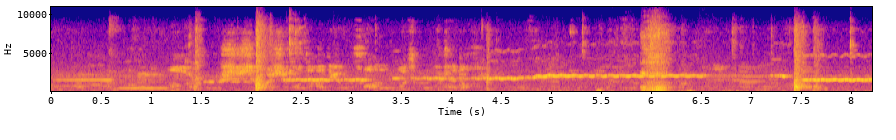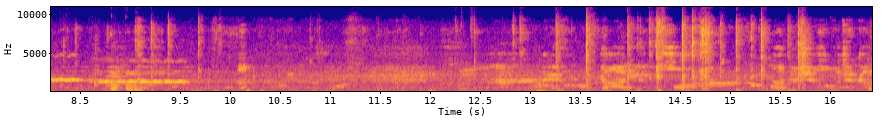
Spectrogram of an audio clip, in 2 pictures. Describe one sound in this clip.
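A fork clinks and scrapes on a metal plate.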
